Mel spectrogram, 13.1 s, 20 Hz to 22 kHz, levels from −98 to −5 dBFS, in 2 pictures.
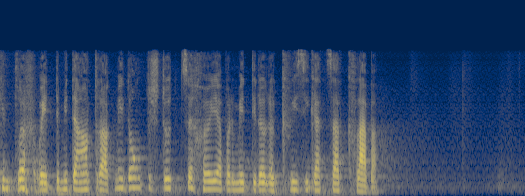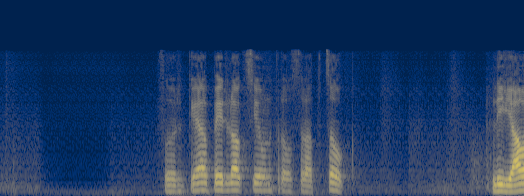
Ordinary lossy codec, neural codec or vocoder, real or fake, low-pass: none; codec, 16 kHz, 0.4 kbps, LongCat-Audio-Codec; fake; none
